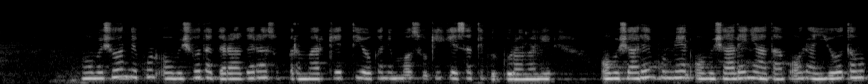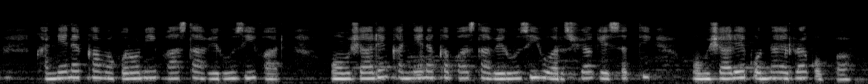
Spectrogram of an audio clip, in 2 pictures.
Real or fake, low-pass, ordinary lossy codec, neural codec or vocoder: real; 7.2 kHz; AAC, 64 kbps; none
